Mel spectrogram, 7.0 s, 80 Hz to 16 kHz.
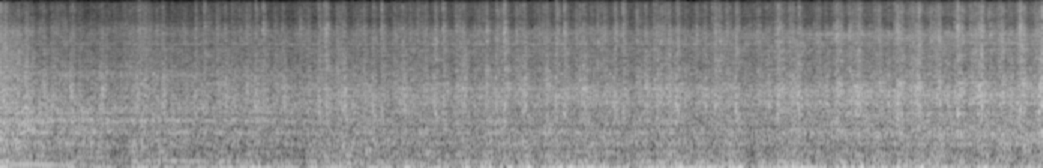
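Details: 1972 Dodge Dart Swinger Special, 340 V8 with chop cam, first start in years after the carburetor was repaired with a new gasket and a non-original accelerator pump, no leak: lumpy, choppy steady idle with no stumble, a normal healthy idle.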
